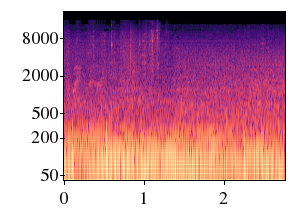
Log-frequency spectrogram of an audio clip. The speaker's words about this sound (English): truck drives through the grass. Its lights shine.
